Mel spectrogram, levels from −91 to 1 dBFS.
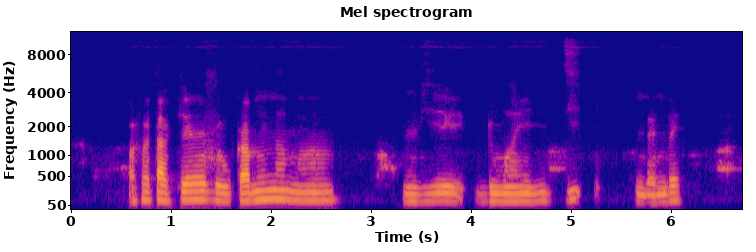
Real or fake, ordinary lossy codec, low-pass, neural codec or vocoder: fake; Opus, 32 kbps; 10.8 kHz; codec, 32 kHz, 1.9 kbps, SNAC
